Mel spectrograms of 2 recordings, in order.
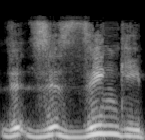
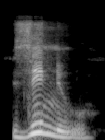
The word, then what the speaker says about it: Zinu: But the strange thing is when she said that I was calling the Zingi people, she said that they were the Shingi people, and I've found that they were the Zinu. They were actually called the Zinu.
